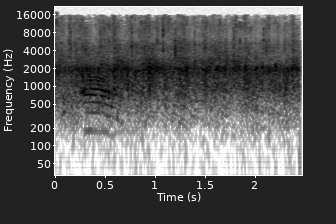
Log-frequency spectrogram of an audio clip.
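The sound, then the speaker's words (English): A crowd claps steadily for the speaker's grandmother, a dense, even wash of applause with no pauses, briefly mixed with a faint voice or cheer near the start. “So you can give my grandma a round of applause.”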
